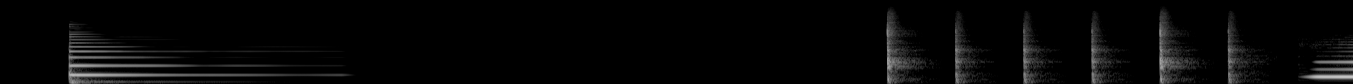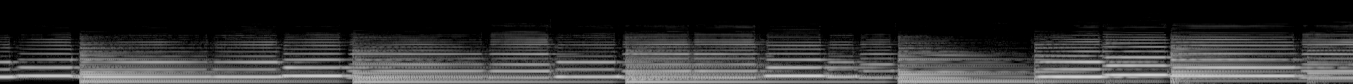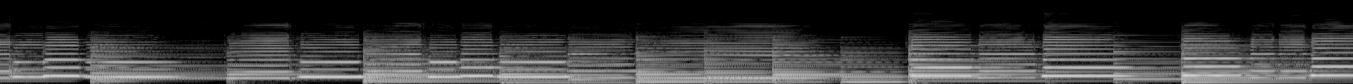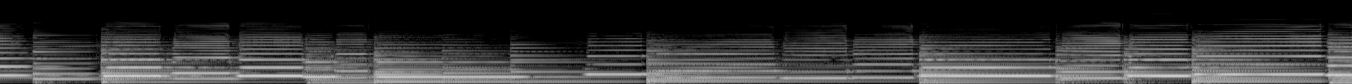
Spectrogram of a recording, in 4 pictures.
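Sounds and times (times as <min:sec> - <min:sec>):
saxophone: 0:13.0 - 0:54.1.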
